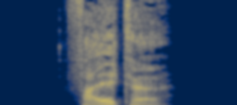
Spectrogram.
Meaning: inflection of falten: 1. first-person singular present 2. first/third-person singular subjunctive I 3. singular imperative
- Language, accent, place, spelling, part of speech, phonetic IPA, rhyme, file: German, Germany, Berlin, falte, verb, [ˈfaltə], -altə, De-falte.ogg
